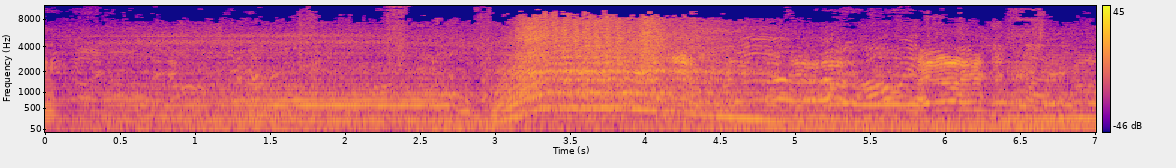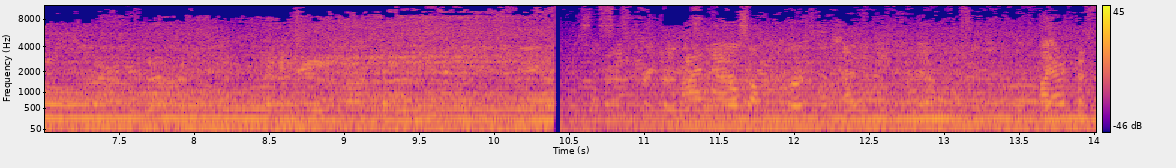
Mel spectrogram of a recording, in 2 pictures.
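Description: Car engine idling, revved once about three seconds in: a quick rise in pitch and a slower fall back to idle. After a sudden cut, a steady idle continues.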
